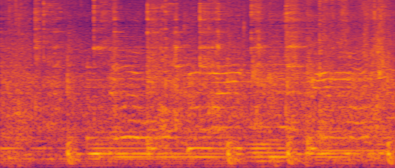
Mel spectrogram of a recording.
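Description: Fresh garlic stirred in a pan alongside butter and shrimp, with a steady soft sizzle under repeated metallic clinks and scrapes of a utensil against the cookware at a close distance.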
